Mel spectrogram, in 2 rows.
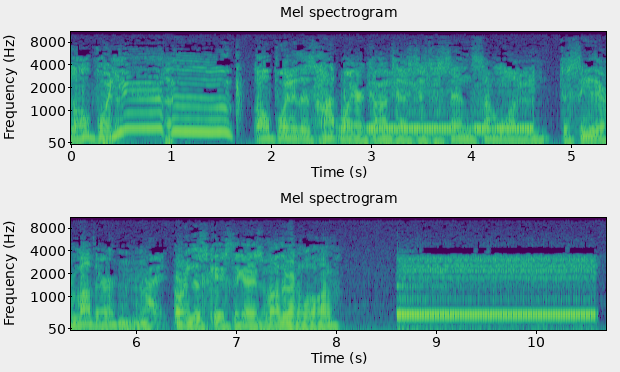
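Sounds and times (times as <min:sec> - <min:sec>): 
speech: 0:00.0 - 0:01.1, 0:01.8 - 0:08.8
telephone tone while a number is being dialed: 0:02.7 - 0:04.7, 0:08.6 - 0:10.6.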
